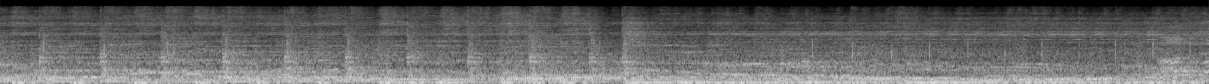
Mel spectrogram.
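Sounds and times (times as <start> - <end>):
drum kit: 0.0 - 12.0
electric guitar: 0.0 - 12.0
heavy bass line: 0.0 - 12.0.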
